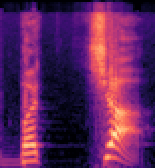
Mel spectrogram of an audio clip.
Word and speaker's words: बच्चा: उच्चारण होगा, आधा च, फिर यहां पे च और इसमें आ की मात्रा है, तो इसको क्या पढ़ेंगे, चा पढ़ेंगे। बच्चा, बच्चा नहीं पढ़ेंगे आप, क्या पढ़ेंगे आप, बच्चा पढ़ेंगे।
